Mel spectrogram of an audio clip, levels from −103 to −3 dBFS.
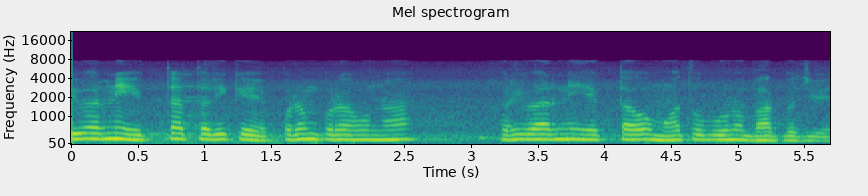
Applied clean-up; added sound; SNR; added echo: none; none; none; none.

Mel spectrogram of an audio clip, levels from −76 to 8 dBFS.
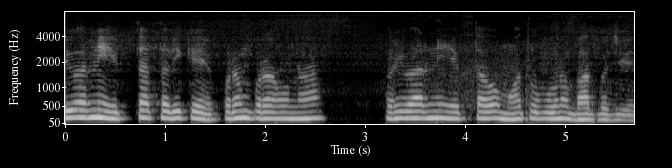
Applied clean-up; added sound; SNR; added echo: neural mask model Resemble Enhance denoiser.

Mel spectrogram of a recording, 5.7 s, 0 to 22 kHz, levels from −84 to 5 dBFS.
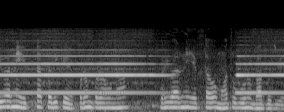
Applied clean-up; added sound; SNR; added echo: none; Wind instrument, woodwind instrument; -1 dB; none.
